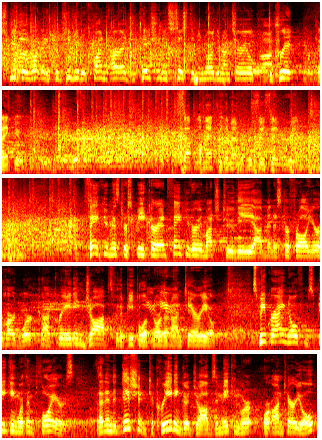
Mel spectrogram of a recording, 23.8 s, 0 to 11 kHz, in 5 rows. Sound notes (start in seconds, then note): 0.0 applause; 8.6 applause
